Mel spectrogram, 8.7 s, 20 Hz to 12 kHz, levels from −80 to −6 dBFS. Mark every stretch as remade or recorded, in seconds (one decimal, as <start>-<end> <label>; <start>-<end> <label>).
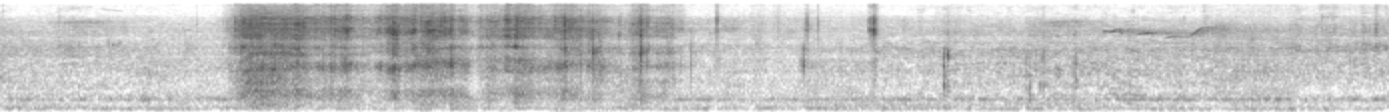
0.0-1.0 recorded; 1.0-5.5 remade; 5.5-7.6 recorded; 7.6-8.1 remade; 8.1-8.7 recorded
